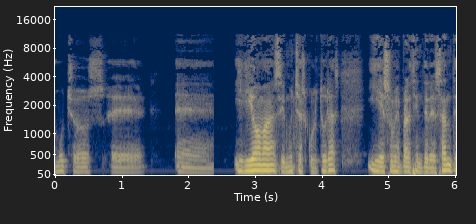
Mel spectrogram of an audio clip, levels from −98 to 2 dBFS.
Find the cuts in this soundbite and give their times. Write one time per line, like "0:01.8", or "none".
none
